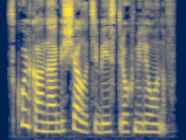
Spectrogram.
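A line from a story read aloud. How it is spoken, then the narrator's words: Plain. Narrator (Russian): спросил Игорь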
